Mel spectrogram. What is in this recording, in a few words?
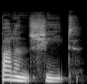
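"balance sheet", British English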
